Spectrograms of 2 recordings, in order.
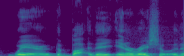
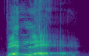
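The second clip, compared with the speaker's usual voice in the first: high announcing voice; 3 dB louder than usual. Real, not acted. Announcing the film title.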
